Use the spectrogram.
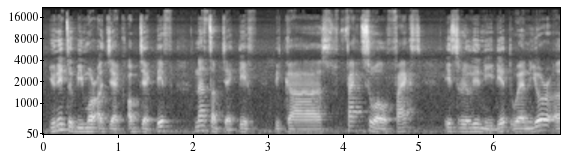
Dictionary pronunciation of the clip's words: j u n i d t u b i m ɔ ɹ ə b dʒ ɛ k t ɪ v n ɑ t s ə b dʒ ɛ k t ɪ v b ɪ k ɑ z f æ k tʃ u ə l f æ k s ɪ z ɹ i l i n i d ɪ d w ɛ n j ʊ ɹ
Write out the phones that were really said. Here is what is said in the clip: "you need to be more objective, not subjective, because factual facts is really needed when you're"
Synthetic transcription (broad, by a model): j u n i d t u b i m ɔ ɹ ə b dʒ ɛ k t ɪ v n ɑ t s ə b dʒ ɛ k t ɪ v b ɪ k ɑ s f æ k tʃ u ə l f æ k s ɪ s ɹ i l i n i d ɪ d w ɛ n j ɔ ɹ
